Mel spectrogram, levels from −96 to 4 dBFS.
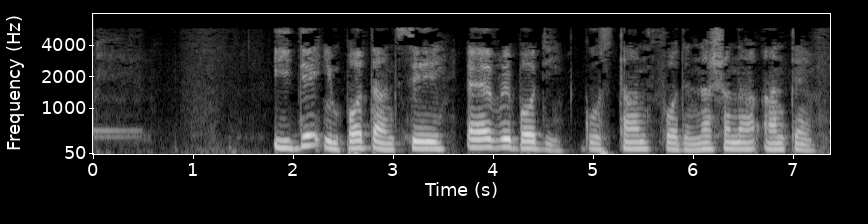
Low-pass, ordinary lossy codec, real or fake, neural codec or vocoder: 7.2 kHz; MP3, 24 kbps; fake; codec, 16 kHz, 16 kbps, FreqCodec, smaller model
